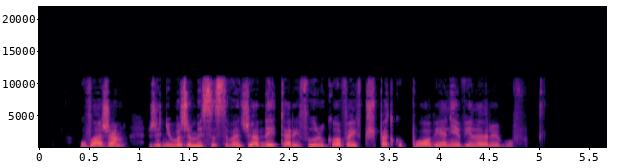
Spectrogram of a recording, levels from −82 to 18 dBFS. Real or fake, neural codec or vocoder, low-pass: fake; codec, 24 kHz, 0.9 kbps, WavTokenizer, medium speech release version 2; 10.8 kHz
